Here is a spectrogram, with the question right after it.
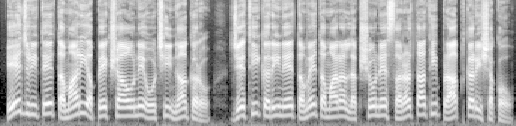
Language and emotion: Gujarati, neutral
